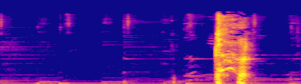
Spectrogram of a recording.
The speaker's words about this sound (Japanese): あ、咳が出た。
